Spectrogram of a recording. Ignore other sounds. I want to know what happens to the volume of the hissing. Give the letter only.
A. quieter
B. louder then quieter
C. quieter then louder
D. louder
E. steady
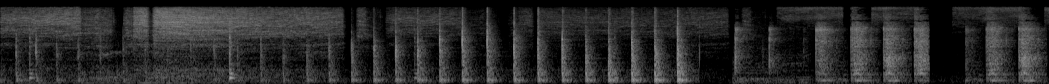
A.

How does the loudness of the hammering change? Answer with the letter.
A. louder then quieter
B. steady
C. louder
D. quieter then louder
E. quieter
C.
